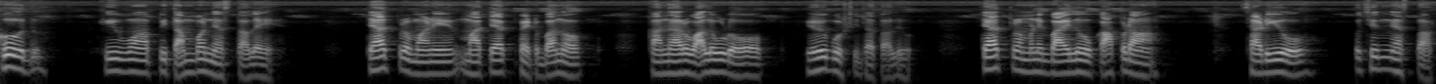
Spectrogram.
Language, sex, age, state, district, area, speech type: Goan Konkani, male, 60+, Goa, Canacona, rural, spontaneous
